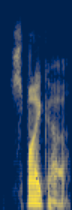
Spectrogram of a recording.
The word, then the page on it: spica: American English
